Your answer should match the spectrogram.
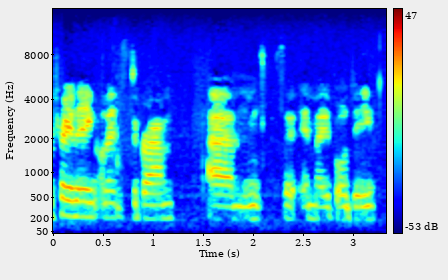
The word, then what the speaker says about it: Boddy: on Instagram um Soo body I IMO b d y everyone gets my name wrong I think it's B Y like the human body but it's double D um but yeah I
